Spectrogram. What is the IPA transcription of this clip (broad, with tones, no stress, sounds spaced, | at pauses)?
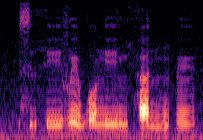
s ɨ˧ h eː˧ v ɛ̃˦˨ w ɔ˦ n eː˦ ɾ ĩ˦ h a˧ n ũ˨˦ p ɛ̃˧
